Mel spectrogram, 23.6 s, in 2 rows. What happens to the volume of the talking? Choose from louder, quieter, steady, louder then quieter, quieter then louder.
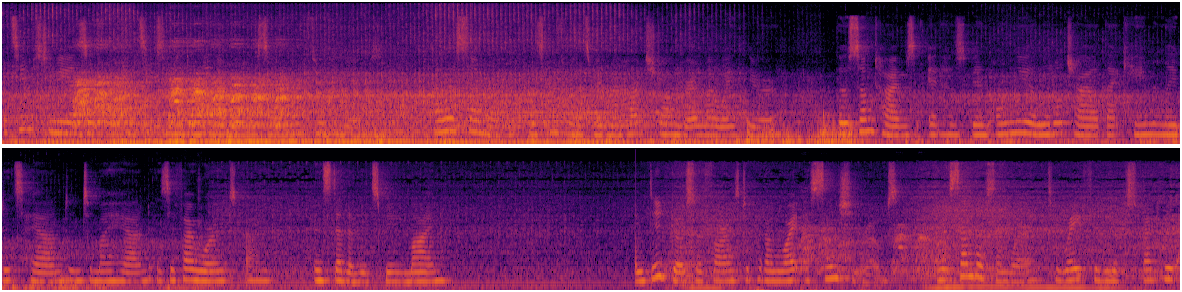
steady.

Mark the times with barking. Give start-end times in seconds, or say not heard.
0.7-3.1, 19.7-21.4.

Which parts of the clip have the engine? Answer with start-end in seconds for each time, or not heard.
0.0-23.5.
